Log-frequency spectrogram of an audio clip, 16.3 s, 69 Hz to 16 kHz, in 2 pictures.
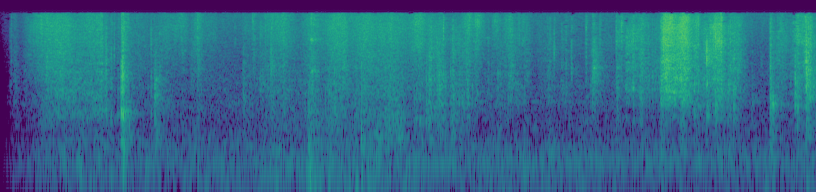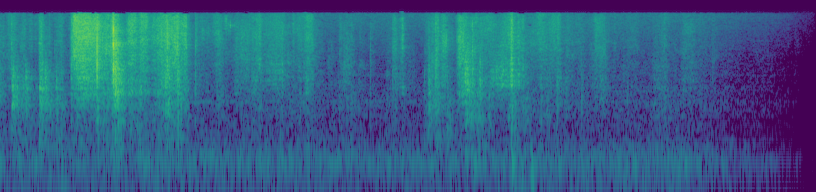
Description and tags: Abriendo Libro y Pasando Paginas
Opening a book and moving pages recorded with Sennheiser MKH 416 and Zoom F8 as recorder.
